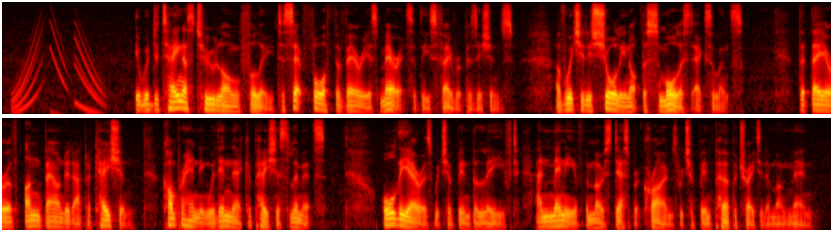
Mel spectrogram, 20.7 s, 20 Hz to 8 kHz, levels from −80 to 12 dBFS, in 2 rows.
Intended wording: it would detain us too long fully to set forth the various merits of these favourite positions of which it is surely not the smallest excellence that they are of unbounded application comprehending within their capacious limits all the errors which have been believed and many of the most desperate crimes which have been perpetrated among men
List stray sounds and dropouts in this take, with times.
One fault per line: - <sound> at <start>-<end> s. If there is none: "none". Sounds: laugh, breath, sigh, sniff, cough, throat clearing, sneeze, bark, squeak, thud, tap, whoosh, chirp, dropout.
- chirp at 0.1-1.4 s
